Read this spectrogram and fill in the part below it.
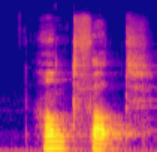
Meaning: handle, grip
- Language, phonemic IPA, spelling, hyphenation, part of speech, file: Dutch, /ˈhɑntfɑt/, handvat, hand‧vat, noun, Nl-handvat.ogg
